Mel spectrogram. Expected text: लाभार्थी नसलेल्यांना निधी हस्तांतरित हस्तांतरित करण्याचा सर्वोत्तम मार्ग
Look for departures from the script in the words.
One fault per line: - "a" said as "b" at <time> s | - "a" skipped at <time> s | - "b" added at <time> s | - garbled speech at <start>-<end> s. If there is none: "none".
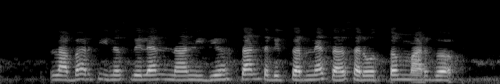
- "हस्तांतरित" skipped at 2.9 s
